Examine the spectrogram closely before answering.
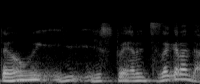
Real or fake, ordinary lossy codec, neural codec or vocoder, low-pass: real; none; none; 7.2 kHz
